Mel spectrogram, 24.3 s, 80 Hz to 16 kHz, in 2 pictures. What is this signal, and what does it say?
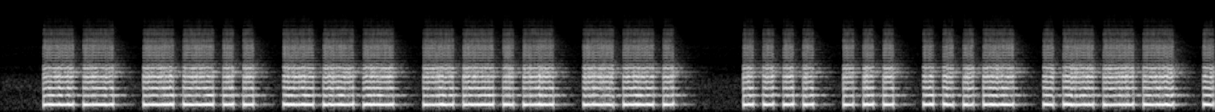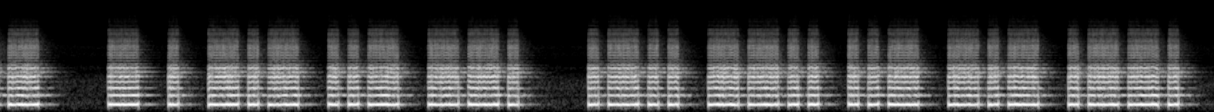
Morse code, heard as a buzzer, machine-sent, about 12 wpm, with room echo. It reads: MZOQG HSVJA TEKUG LZUKP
